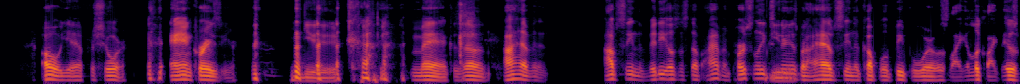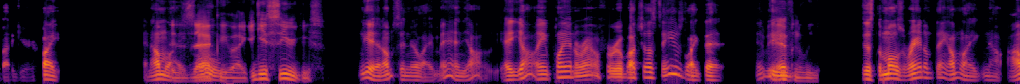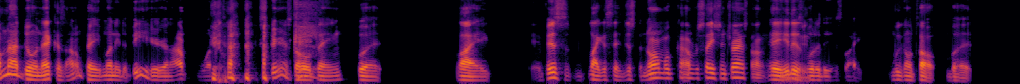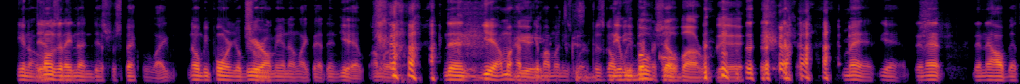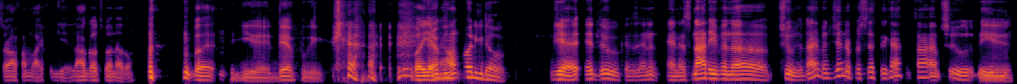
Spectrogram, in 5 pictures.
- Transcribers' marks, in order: chuckle; laugh; laugh; other background noise; laugh; laugh; laugh; laugh; "gender-specific" said as "gender-pecific"
- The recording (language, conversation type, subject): English, unstructured, What makes a live event more appealing to you—a sports game or a concert?
- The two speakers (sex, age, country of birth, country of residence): male, 20-24, United States, United States; male, 35-39, United States, United States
